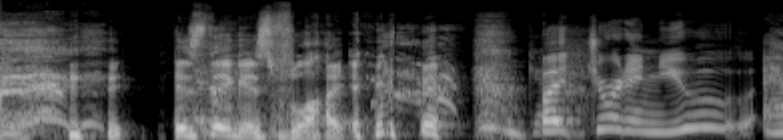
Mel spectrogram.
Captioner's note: laughs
